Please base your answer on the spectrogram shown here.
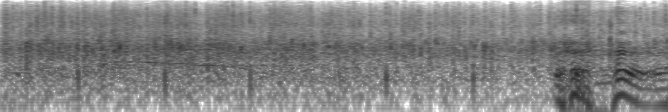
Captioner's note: cheering and applause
